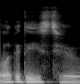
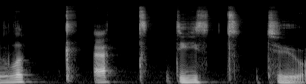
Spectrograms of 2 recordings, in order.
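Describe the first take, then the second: First: Said in the usual way. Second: A pause after each word of "Look at these two". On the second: Real, not acted.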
